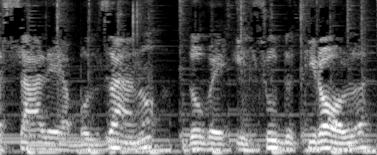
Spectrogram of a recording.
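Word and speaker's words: Südtirol: Il Perugia sale a Bolzano, dove il Sud Tirol, l'accento va sulla O, mi raccomando, anche ai colleghi che continuano a definirlo Sud Tirol, è Sud Tirol, parola tronca, e si giocano molto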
